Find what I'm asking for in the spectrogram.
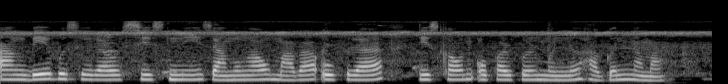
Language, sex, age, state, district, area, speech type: Bodo, female, 18-30, Assam, Kokrajhar, rural, read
